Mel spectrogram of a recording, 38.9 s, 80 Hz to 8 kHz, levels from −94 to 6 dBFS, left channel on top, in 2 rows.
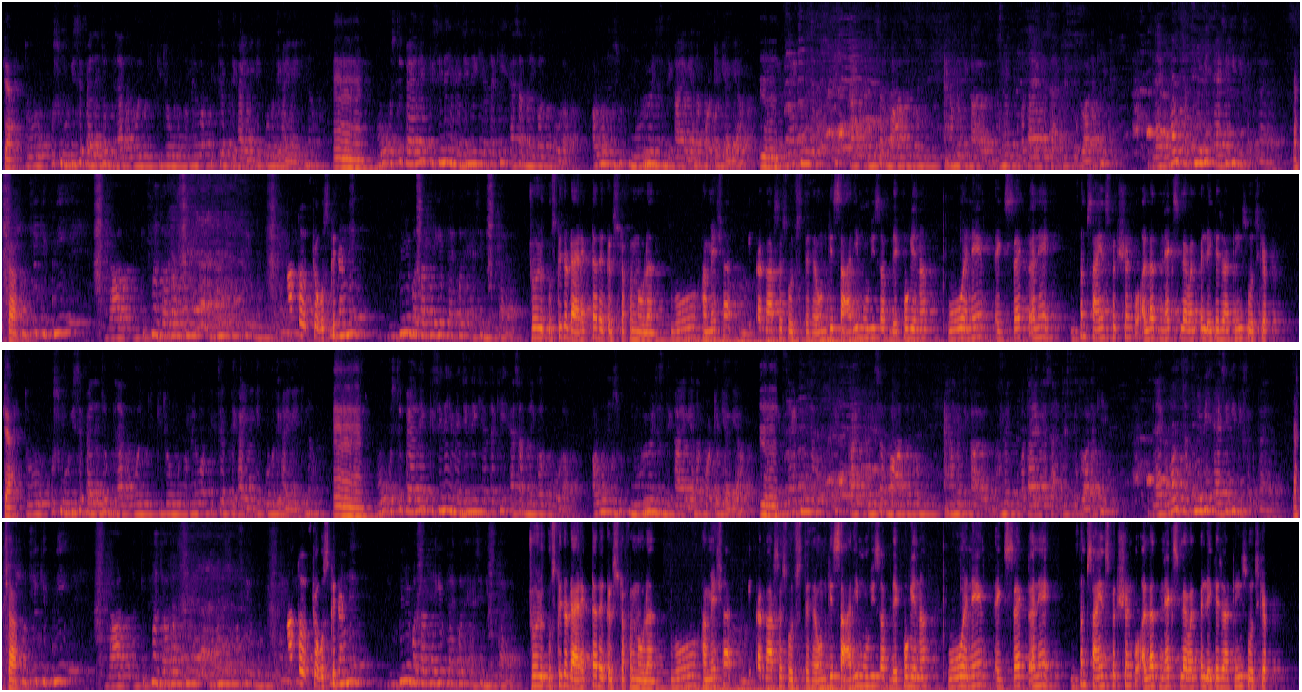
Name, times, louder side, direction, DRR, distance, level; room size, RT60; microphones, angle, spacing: voice 1, 0.3-4.8 5.6-8.6 8.9-11.2 11.5-16.6 17.2-19.1 19.6-20.5 21.0-24.0 24.4-24.8 25.2-27.2 30.4-30.8, equal, 15° right, 7.5 m, -39 dB
voice 2, 5.0-5.5 11.4-11.6 19.4-19.7 23.7-24.6 27.4-30.5 30.8-33.4 33.7-35.2 35.5-38.4, right 3 dB, 60° right, 1.2 m, -31 dB
Laughter, 11.7-20.8 21.7-24.0, left 2 dB, 45° left, 3.9 m, -48 dB
Squeak, 19.5-19.6 20.8-21.0 22.1-22.3 23.4-23.7 24.7-24.8 25.6-25.8 26.7-26.9, left 5 dB, 65° left, 4.8 m, -53 dB
Wind, 29.4-35.3, right 1 dB, 45° right, 1.7 m, -36 dB
25.0 x 14.0 x 7.6 m
head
